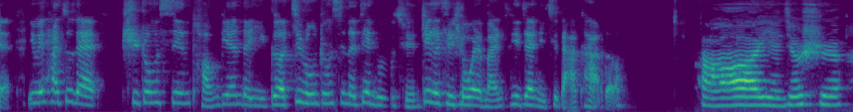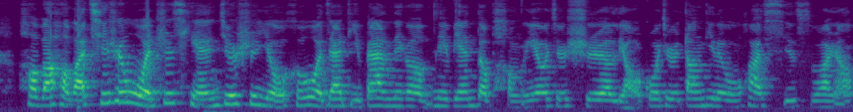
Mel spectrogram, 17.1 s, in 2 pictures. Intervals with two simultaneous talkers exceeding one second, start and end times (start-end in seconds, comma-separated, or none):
none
